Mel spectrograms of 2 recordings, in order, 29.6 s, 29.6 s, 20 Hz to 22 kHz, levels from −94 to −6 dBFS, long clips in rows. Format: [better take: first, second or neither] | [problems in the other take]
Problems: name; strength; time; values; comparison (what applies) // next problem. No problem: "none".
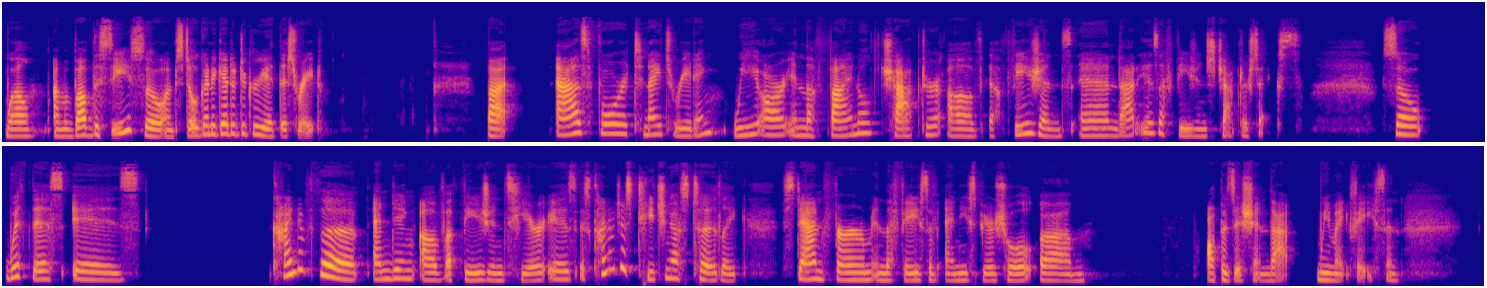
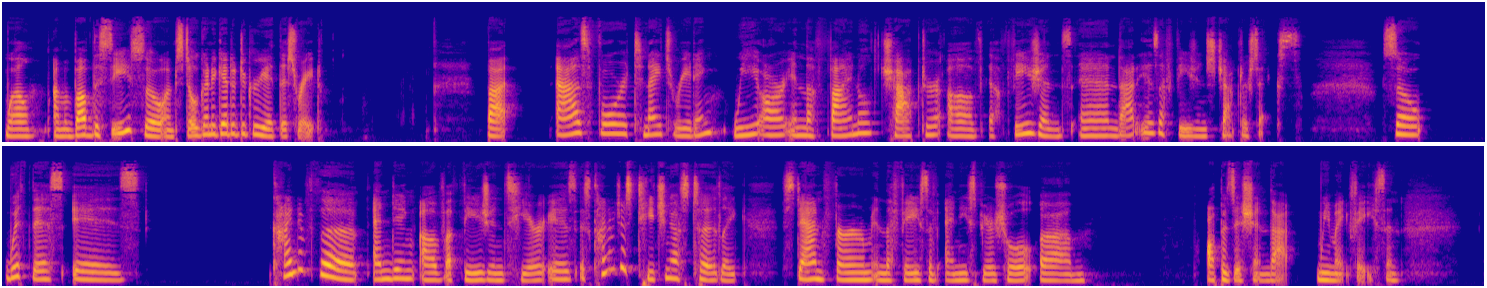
second | thin; somewhat; fading below 350 Hz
